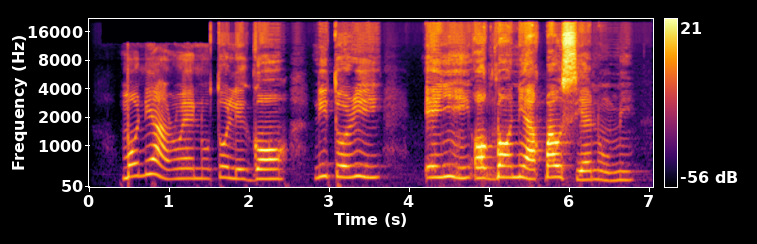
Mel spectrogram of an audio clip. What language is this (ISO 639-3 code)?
yor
